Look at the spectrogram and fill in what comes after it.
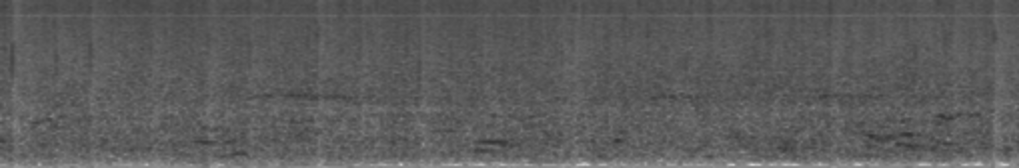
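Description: Heavy rain pouring onto a wet city street and pavement: a steady, dense hiss. Faint voices of passers-by sound under it.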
